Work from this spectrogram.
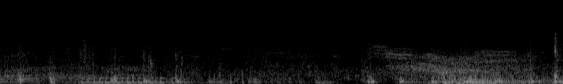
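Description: Horse hooves clip-clop in a steady quick rhythm in the video game Hunt: Showdown, mixed with a whinny and game ambience, fairly faint and close.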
